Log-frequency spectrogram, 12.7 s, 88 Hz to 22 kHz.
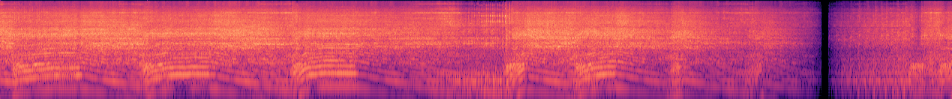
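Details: Husqvarna 394 with HyWay 58 mm big-bore pop-up cylinder, cold day, aftermarket carb replacing the OEM carb: repeated clean blips to a high scream at about 12,100 rpm no-load, up from 10,500-10,900; normal high revs.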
